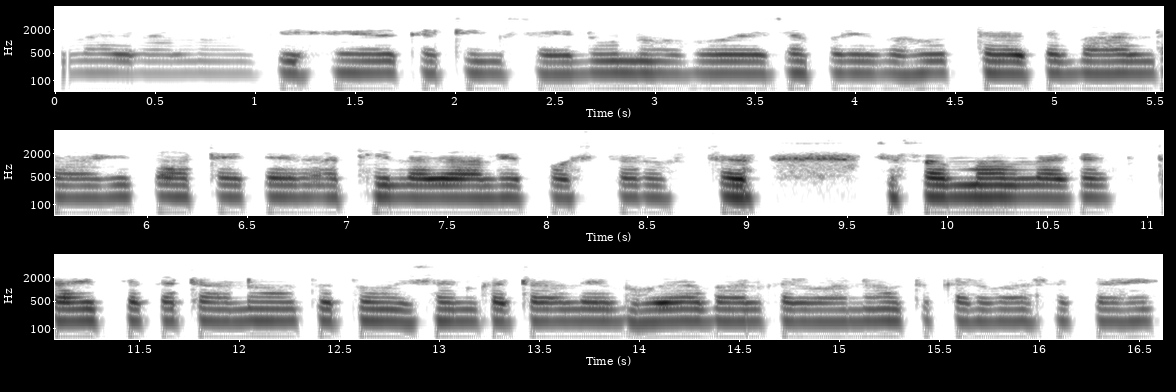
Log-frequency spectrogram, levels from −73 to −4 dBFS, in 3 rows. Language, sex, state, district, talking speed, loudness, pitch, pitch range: Magahi, male, Bihar, Lakhisarai, 130 wpm, -28 LUFS, 155 Hz, 155-160 Hz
